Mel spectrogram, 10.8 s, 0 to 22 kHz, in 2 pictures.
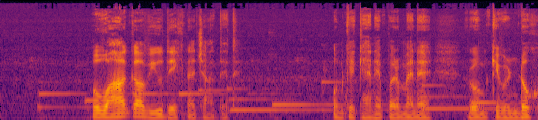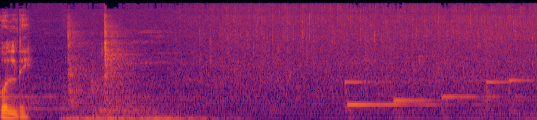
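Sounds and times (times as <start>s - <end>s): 
light rain pattering outside a hotel: 0.0s - 10.7s
speech: 0.9s - 2.4s, 3.4s - 5.8s
low rumble: 6.0s - 8.0s
sharp water drip: 6.0s - 10.7s.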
